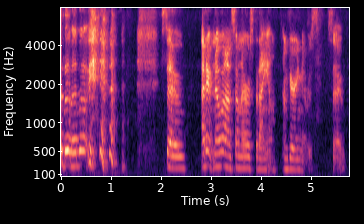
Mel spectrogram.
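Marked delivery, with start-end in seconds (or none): 0.0-1.3 slow blah blah blah with laughter in it; laughing it off. Real, not acted. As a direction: laugh through the words at your nerves. Laughs at her own nerves.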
